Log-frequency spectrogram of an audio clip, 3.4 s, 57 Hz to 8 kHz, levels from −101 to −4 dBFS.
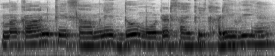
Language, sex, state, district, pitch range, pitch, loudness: Hindi, male, Uttar Pradesh, Lalitpur, 150-180 Hz, 165 Hz, -14 LUFS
